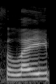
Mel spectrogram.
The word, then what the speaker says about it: filet: true but just remember in most cases in in in in french especially those sur and t sounds when they're in isolation you don't pronounce them that's how you get filet buffet and depot and the the the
